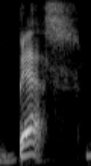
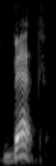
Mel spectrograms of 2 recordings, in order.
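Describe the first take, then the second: First: The word ends with an s sound. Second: The word ends with a t sound. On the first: "they'll pronounce it or they'll write it here as Bess" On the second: "is actually spelled Bet Yod Tav, Bet"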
